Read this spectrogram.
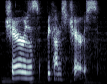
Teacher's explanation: So the Z sounds at the end of words turn into more of an S sound. You can hear this devoicing in the plural form of chair.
